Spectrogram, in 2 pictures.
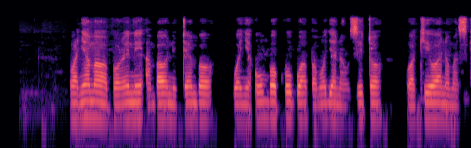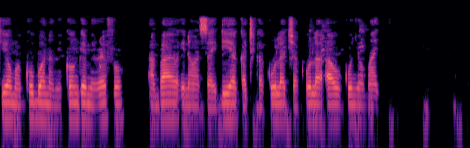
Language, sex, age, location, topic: Swahili, male, 25-35, Dar es Salaam, agriculture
